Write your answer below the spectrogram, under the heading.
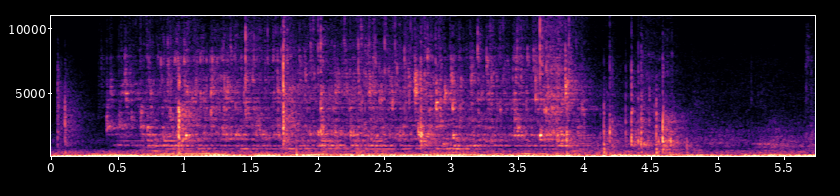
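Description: Cooking oil poured from a plastic pouch into a wok: a steady pouring stream that starts about half a second in and stops about four seconds in.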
